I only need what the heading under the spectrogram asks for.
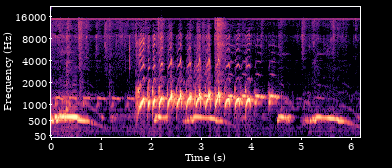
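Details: Local zebra dove singing loudly as a lure to set other doves singing: falling coos open the phrase, then a long string of quick high staccato notes rides over softer cooing before closing on a descending coo.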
